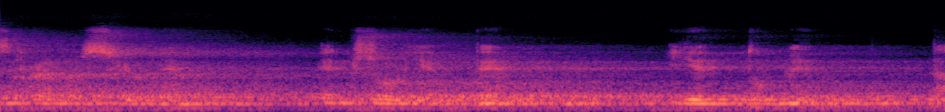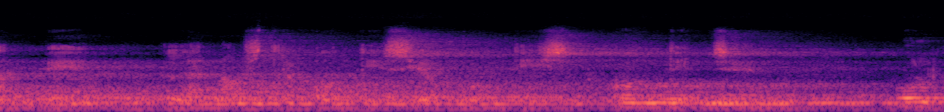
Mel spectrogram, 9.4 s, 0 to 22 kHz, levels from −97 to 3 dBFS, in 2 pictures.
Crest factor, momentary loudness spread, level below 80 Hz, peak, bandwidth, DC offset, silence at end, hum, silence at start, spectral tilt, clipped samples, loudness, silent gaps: 18 dB; 7 LU; -56 dBFS; -14 dBFS; 9 kHz; under 0.1%; 0 s; none; 0 s; -5.5 dB/octave; under 0.1%; -32 LUFS; none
